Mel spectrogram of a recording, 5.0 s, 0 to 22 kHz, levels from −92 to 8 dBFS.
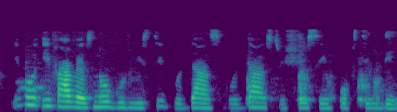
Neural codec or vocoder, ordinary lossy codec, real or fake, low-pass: none; none; real; 7.2 kHz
